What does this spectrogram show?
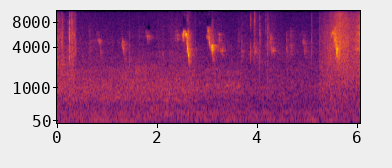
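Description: Outdoor ambience with a steady background hiss and three short bird chirps, each falling in pitch: two just past the middle and one near the end.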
